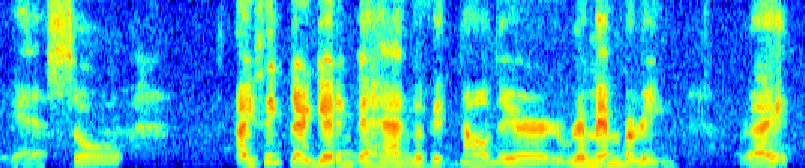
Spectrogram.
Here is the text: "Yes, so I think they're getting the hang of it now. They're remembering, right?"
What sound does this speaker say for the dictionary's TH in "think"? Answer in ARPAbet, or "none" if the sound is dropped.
TH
